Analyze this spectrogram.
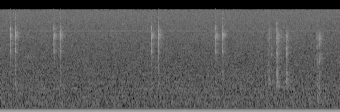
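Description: Computer mouse buttons clicking, about six short, sharp clicks at uneven intervals, over a faint steady hiss.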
